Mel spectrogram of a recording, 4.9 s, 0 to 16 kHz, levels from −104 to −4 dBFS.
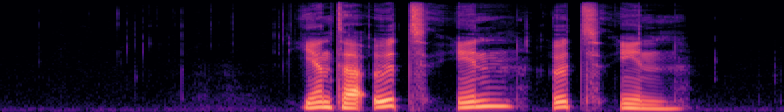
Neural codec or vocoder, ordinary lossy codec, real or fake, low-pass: none; none; real; 14.4 kHz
